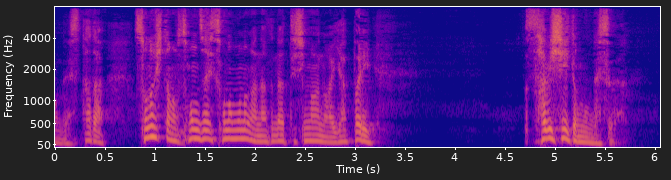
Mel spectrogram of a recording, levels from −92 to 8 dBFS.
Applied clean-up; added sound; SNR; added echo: neural mask model Resemble Enhance denoiser.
